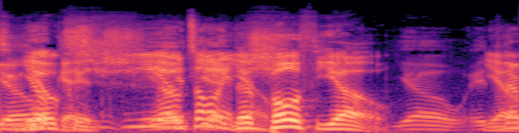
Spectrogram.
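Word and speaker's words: Jokić: to the finals huh but how do you pronounce the J in his name yovich yovich but for jokic it's it's jokish they're both yo yo they're both young I'm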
